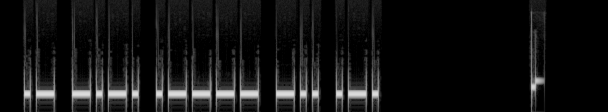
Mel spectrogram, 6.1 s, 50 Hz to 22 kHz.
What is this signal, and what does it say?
Morse code, heard as a keyed tone, about 20 wpm, 700 Hz. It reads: AC1DR
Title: USA Call Signs 20wpm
